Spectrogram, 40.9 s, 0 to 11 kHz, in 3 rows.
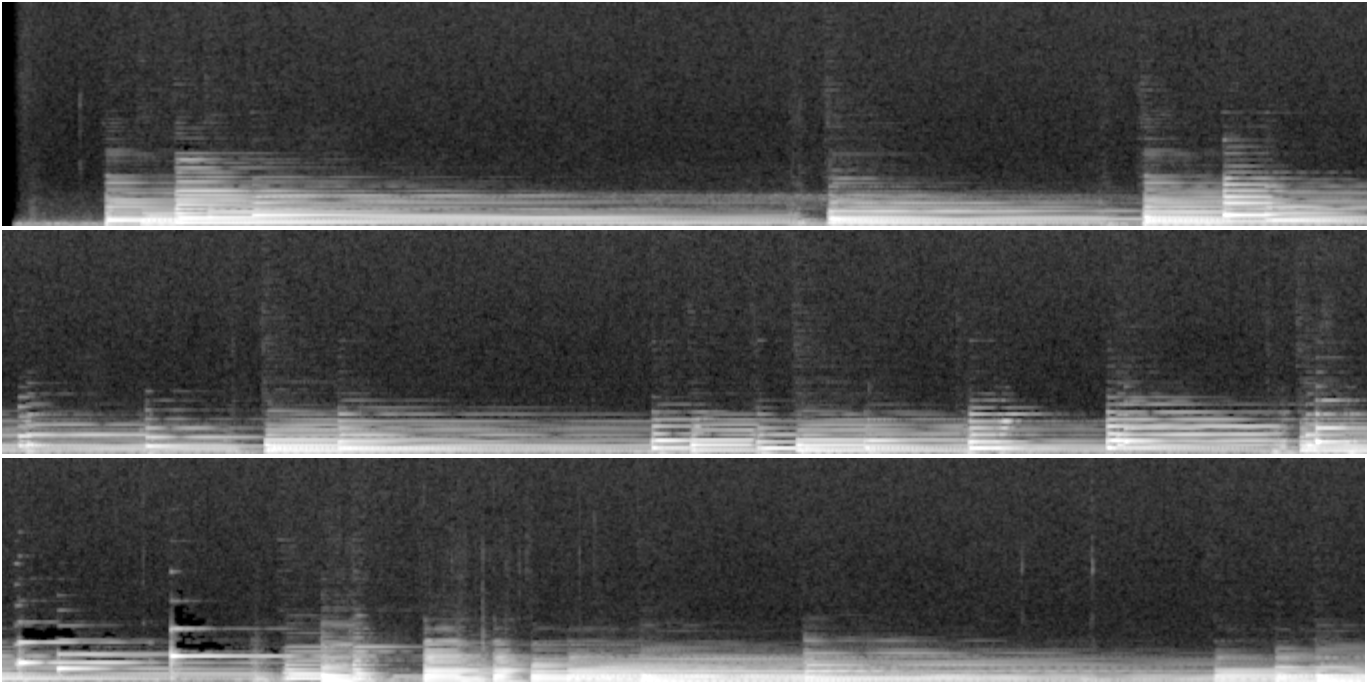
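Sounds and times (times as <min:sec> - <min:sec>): solo piano jazz chords: 0:00.2 - 0:40.9.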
